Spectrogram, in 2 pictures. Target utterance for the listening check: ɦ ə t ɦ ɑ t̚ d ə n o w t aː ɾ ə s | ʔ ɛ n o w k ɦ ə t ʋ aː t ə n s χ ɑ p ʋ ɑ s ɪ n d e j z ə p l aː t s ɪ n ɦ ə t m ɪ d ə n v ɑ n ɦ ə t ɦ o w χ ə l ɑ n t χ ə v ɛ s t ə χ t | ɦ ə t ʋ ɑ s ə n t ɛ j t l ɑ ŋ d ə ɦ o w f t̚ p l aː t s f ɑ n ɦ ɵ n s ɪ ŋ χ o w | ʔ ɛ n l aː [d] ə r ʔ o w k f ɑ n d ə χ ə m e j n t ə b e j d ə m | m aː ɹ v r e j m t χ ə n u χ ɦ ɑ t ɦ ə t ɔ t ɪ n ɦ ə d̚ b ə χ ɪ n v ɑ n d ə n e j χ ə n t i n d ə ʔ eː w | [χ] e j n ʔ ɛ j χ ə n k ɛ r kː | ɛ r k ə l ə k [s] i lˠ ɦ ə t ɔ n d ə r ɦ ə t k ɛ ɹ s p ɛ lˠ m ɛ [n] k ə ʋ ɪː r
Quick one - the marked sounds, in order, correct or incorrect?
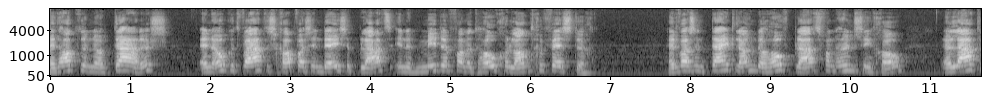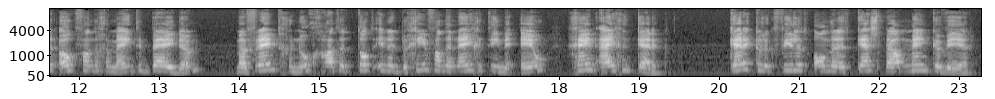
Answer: incorrect: t, correct, incorrect: f, incorrect: ŋ

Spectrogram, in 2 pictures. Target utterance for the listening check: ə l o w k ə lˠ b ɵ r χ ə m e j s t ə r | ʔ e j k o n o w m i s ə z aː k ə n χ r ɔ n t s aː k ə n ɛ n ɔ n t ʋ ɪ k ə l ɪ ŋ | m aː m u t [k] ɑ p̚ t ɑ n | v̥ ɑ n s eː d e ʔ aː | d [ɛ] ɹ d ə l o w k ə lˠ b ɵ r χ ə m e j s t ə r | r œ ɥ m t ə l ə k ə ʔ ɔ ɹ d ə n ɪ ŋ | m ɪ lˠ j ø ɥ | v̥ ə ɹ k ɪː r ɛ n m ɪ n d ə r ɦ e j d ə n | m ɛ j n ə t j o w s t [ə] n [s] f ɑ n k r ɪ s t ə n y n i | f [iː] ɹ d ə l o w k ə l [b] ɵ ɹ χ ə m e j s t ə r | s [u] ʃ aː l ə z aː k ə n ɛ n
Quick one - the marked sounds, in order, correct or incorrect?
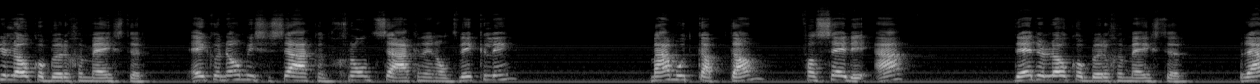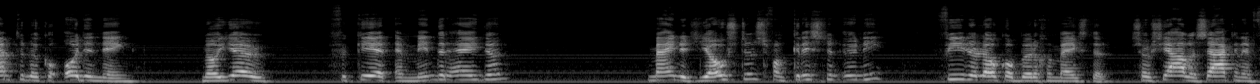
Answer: correct, correct, correct, correct, correct, correct, incorrect: o

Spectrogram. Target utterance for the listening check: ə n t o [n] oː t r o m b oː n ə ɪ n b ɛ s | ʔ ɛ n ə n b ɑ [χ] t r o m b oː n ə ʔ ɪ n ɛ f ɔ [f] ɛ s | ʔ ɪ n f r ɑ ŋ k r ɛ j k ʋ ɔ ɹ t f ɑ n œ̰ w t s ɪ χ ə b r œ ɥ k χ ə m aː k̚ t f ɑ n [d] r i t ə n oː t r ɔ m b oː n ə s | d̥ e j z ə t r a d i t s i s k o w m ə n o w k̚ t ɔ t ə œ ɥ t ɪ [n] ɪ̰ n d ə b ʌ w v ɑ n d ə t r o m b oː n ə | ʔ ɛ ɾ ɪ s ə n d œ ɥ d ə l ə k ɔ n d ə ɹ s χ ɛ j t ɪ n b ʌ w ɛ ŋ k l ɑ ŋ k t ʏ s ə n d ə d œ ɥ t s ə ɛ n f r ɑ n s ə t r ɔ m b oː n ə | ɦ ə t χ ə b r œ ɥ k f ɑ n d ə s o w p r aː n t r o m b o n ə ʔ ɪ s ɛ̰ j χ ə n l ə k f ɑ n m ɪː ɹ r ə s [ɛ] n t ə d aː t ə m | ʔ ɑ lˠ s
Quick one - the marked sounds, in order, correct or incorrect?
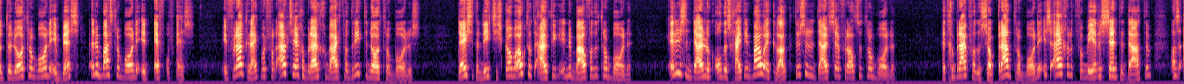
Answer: correct, incorrect: s, correct, correct, incorrect: ŋ, correct

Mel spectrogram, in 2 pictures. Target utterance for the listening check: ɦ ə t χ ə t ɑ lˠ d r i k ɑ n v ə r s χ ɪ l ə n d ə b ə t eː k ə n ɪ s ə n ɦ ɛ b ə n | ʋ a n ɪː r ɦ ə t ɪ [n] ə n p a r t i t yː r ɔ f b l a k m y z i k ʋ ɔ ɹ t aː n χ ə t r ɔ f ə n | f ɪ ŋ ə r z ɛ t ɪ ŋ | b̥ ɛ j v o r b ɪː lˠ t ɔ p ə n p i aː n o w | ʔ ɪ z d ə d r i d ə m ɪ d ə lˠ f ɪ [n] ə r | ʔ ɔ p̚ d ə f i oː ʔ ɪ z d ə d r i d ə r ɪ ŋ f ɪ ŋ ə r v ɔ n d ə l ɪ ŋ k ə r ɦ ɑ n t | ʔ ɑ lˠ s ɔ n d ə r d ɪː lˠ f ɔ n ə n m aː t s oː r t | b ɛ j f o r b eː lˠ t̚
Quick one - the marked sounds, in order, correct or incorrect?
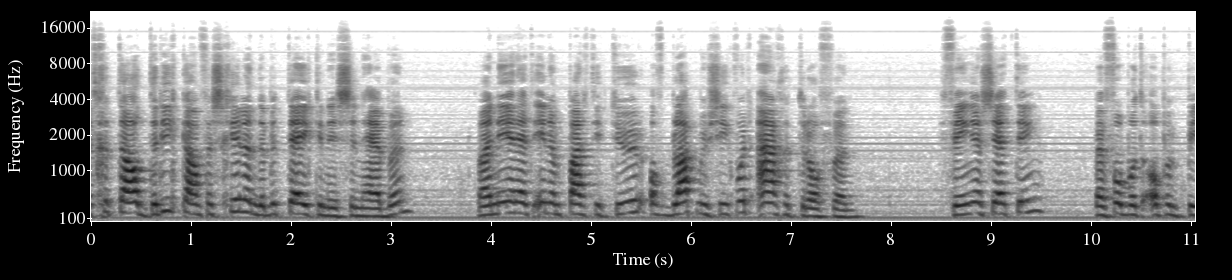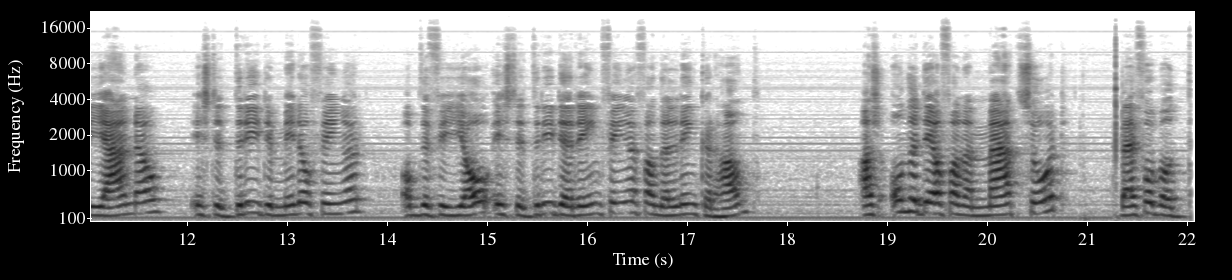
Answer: correct, incorrect: ŋ

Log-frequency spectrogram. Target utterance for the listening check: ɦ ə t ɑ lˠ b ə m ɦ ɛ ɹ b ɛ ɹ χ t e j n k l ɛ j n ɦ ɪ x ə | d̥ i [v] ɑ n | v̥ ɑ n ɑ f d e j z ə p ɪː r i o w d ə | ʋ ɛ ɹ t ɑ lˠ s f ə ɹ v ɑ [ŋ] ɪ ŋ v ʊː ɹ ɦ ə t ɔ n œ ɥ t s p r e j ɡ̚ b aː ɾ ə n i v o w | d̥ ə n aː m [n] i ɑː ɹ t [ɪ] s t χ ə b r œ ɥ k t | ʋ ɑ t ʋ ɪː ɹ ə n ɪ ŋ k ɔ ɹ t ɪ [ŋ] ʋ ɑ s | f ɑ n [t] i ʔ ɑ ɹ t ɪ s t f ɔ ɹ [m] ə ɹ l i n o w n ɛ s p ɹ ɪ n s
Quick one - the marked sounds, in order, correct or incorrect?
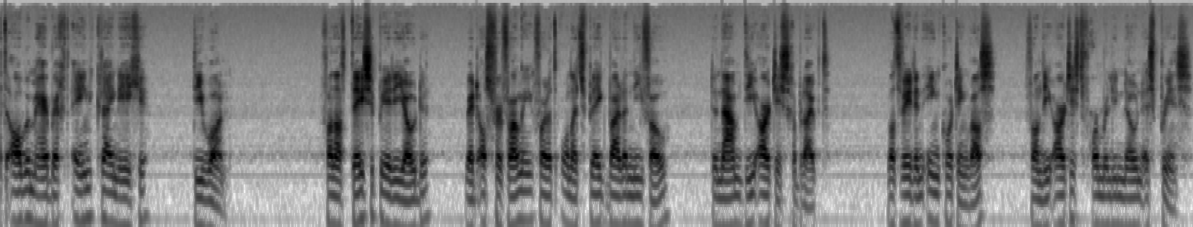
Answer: incorrect: w, correct, incorrect: d, correct, correct, incorrect: d, correct

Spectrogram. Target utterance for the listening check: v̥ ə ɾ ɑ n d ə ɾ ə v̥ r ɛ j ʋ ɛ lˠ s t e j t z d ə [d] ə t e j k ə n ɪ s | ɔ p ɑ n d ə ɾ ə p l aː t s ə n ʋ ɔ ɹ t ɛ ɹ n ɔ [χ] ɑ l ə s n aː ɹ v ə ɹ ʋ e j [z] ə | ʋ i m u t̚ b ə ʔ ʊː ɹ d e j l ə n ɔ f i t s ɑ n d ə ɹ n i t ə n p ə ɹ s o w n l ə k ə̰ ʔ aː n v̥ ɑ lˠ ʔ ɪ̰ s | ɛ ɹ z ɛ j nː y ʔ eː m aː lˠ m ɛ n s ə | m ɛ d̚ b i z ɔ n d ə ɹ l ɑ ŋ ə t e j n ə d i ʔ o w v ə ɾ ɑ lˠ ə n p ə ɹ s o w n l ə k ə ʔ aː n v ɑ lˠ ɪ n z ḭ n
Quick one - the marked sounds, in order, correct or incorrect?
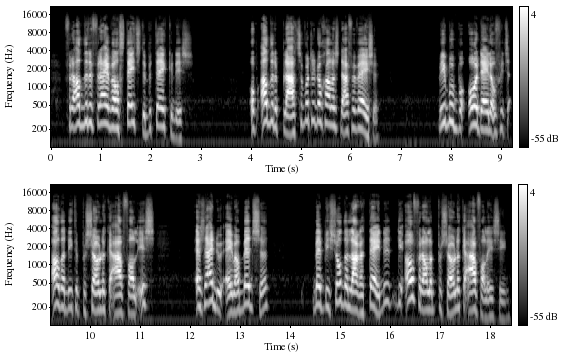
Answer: incorrect: b, correct, correct

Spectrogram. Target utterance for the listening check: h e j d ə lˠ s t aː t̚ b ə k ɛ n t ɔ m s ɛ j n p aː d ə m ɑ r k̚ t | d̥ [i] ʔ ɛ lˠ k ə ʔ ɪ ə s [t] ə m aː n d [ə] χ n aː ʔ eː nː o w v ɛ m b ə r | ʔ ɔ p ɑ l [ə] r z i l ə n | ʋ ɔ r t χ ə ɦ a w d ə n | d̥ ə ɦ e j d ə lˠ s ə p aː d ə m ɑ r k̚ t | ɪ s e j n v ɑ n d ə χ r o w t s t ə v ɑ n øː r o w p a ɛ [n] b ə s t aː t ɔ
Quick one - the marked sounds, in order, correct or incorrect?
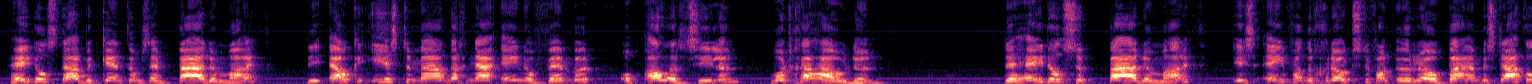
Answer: correct, correct, incorrect: ɑ, correct, correct

